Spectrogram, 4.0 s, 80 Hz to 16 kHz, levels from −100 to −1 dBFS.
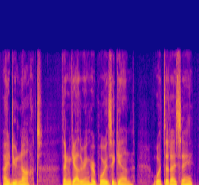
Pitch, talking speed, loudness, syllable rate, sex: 130 Hz, 180 wpm, -15 LUFS, 5.3 syllables/s, male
